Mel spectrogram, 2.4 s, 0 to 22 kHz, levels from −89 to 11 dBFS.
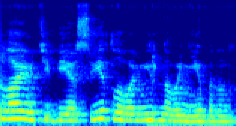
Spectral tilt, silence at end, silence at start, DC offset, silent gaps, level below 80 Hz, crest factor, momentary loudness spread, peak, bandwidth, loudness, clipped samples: -7.5 dB/octave; 0 s; 0 s; under 0.1%; none; -56 dBFS; 14 dB; 7 LU; -16 dBFS; 19.5 kHz; -31 LUFS; under 0.1%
